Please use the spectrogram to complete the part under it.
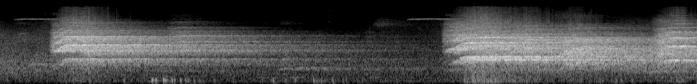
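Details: Belugas Gray and Mirai during a training session at Port of Nagoya Public Aquarium, 15 June 2022: a sharp high whistle note precedes each of two loud, buzzy, harmonic-rich squawking calls, the first long and fading, the second near the end.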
